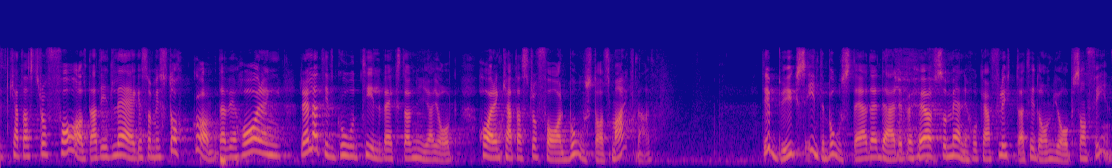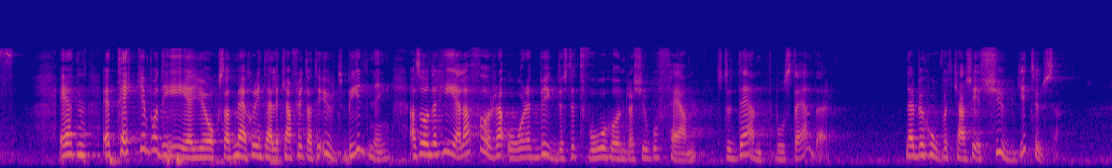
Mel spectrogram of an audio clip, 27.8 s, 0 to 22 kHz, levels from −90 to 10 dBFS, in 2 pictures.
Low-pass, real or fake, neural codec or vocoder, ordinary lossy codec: none; real; none; none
